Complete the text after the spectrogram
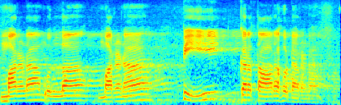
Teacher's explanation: ਮਮੇ ਦੇ ਔਂਕੜ ਦੇ ਉੱਪਰ ਵੀ ਵਜ਼ਨ ਦੇਣਾ ਅਧਕ ਦਾ ਤੇ ਲੱਲੇ ਦੇ ਕੰਨੇ ਨੂੰ ਵੀ ਥੋੜਾ ਜਿਹਾ ਨੱਕ ਦੇ ਵਿੱਚ ਬਿੰਦੀ ਰੂਪ ਵਿੱਚ ਬੋਲਣਾ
